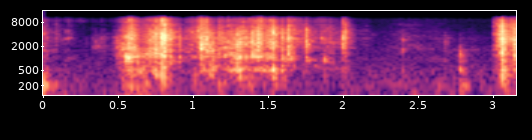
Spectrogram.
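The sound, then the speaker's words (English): Paper being crumpled up: a burst of dense, crackly rustling lasting over a second, then a few faint crinkles, and another loud crunch of paper starting at the end. No voices. “Crumple that one up.”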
